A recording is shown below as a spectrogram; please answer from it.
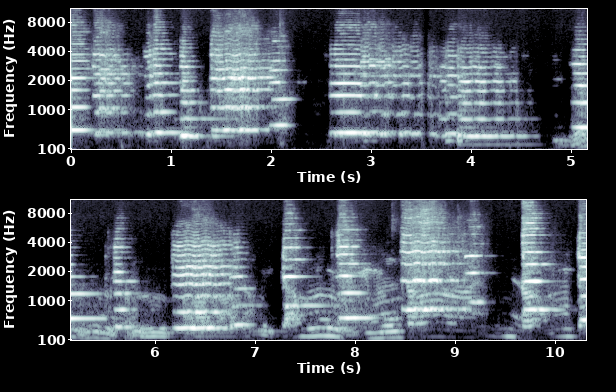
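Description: Solo violin playing a theme in short bowed phrases, with brief pauses about two and five seconds in, heard over a video call.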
